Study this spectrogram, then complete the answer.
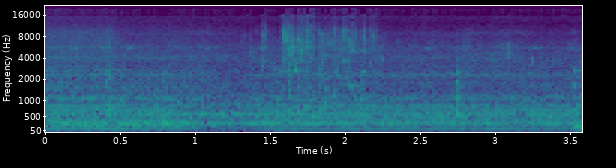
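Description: Wet sponge wiping surplus water off a pottery wheel head after throwing a hand-paddled mug, heard as steady close dripping and trickling water with soft wet swishes and no talk.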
